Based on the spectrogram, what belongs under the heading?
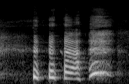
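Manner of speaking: high, loud amused laugh; bright laugh. Real, not acted. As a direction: laugh at the odd verse. Joking about obscure verse.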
